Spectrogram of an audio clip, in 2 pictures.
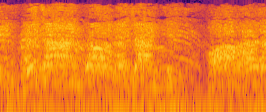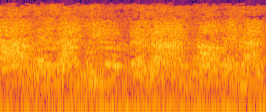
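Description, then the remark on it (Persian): A large crowd of protesters in Iran chants together in loud, rhythmic bursts of shouting, the massed voices rising and falling in repeated phrases with a brief dip before surging again. “با وجود این جو امنیتی همچنان اعتراض‌ها ادامه پیدا کرده.”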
